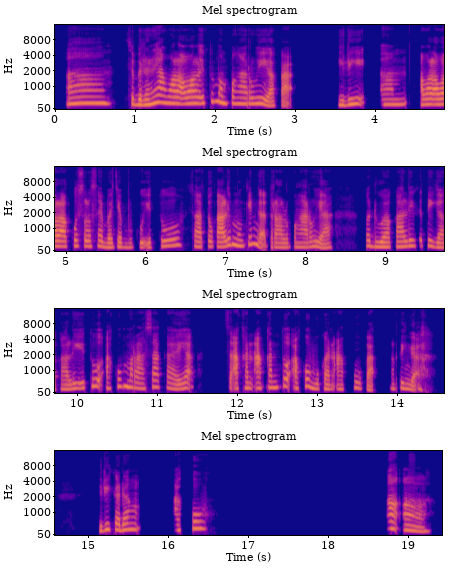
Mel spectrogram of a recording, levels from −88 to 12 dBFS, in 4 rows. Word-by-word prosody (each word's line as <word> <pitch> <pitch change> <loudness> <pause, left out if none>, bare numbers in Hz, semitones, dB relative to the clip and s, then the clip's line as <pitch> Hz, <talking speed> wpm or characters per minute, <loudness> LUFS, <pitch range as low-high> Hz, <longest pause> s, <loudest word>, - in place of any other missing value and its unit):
Mmm, 275 +2 +2 0.2
sebenarnya 240 +7 +4
awal-awal 270 -1 +5
itu 285 - -10
mempengaruhi 260 - +2
ya, 170 - 0
Kak. - - -2 0.6
Jadi, 230 +5 +1 0.2
mmm, 225 +1 -2 0.2
awal-awal 225 0 +6
aku 240 +3 -4
selesai 230 -1 -2
baca 185 +2 0
buku 185 +1 -4
itu 245 +8 -1
1 215 0 -2
kali 210 +6 +4
mungkin 295 +4 +2
nggak 225 - -2
terlalu 190 -2 -2
pengaruh 195 +2 -3
ya, 170 -5 0 0.5
ke-2 205 -3 +1
kali, 220 +4 0
ke-3 235 -6 -2
kali 210 +5 -2
itu 315 +2 0
aku 240 +6 -4
merasa 275 0 0
kayak 235 +2 -2 0.4
seakan-akan 240 +2 0
tuh, 315 - +3
aku 245 +6 -1
bukan 205 -3 -2
aku, 195 +6 -5
Kak, - - -1 0.2
ngerti 210 +3 -5
nggak? - - -3 0.9
Jadi 255 - +1
kadang 250 +1 +2 0.5
aku 305 +6 -1 2.3
Heeh. 225 -11 +2
235 Hz, 130 wpm, -23 LUFS, 210-260 Hz, 2.3 s, awal-awal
